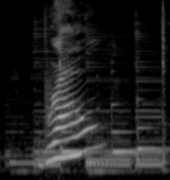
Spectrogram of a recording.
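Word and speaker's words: braun: Brown in German. It's brown. Spelled B R A U N. So easy to remember. Just like in English, the same pronunciation.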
